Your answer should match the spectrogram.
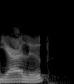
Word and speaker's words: Yarloop: But due to bushfire in Yarloop, which I don't know where that is.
